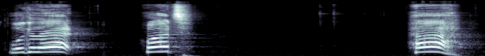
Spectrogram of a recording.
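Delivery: ordinary talk, nothing marked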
